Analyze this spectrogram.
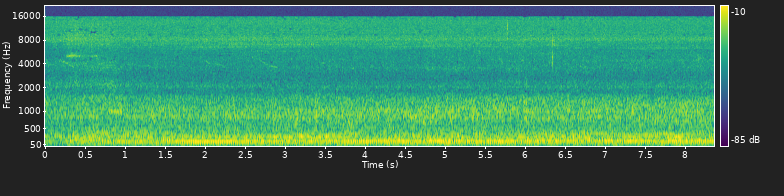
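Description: Low, steady drone of diesel locomotive engines approaching a grade crossing, its pitch holding steady and growing a little louder a couple of seconds in.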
